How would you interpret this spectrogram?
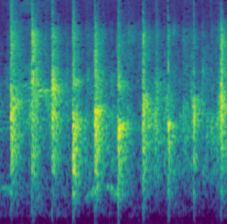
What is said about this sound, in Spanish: Jesucristo es el mismo ayer, hoy y siempre. ¿Cuánto dicen amén y le dan un aplauso al Señor?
